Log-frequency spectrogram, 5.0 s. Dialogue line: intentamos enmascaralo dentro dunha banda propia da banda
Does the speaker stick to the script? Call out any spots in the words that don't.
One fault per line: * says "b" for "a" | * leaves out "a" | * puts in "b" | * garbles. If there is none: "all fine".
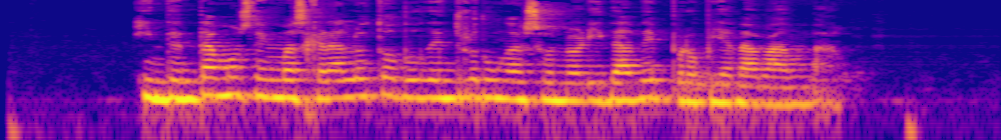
* puts in "todo"
* says "sonoridade" for "banda"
